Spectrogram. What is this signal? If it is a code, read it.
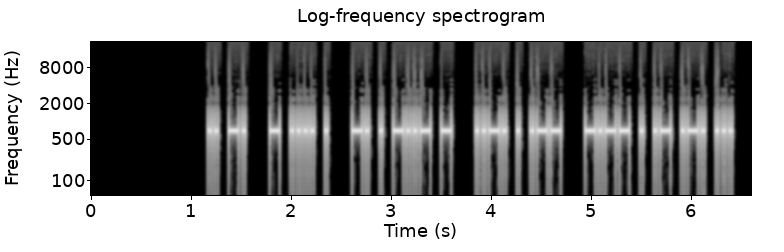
Morse code, heard as a keyed tone, about 34 wpm, 700 Hz. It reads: IN THE NEXT FEW YEARS
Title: Sets of 5 Words Encore 35wpm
